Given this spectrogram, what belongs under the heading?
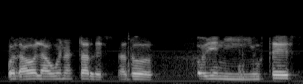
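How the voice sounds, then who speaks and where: A man's voice: mid-range voice, completely flat delivery, normal speed, no room sound. A young man with a Rioplatense Spanish accent, a football player giving short, modest answers in a radio interview. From Argentina. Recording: tinny phone line.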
